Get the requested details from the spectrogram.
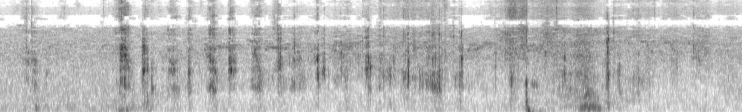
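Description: A giant panda chews bamboo with loud, irregular crunches and snaps.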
